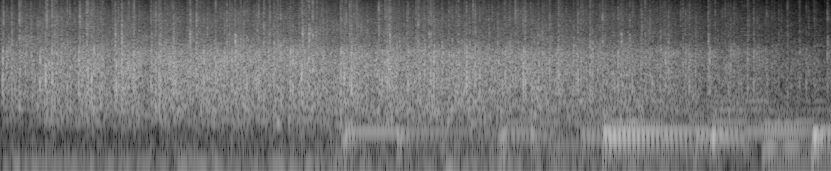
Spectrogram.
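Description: Audience applause welcoming a guitarist to the Red Barn stage: dense, steady clapping from a crowd continues for several seconds, easing slightly toward the end as a low sustained tone comes in underneath.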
